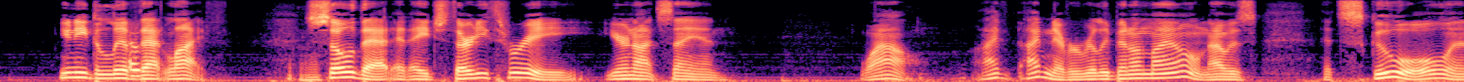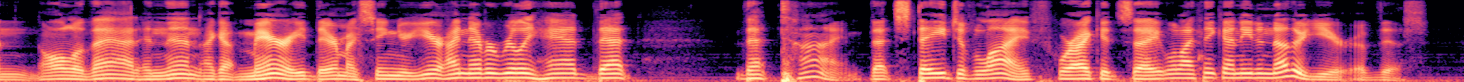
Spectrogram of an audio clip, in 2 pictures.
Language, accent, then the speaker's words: English; Bryan, Texas, United States; I was raised in Bryan, and the humidity and the heat together was, it was really tough.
